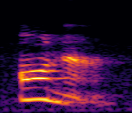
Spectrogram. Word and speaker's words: honor: There are also a few words that start with a silent H. For example, air, honest, honor, hour.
